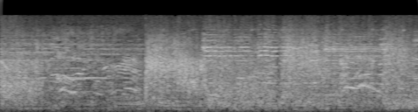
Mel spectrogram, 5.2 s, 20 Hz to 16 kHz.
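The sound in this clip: Gunfire from the 1981 film Pinball Summer, a loud, dense burst of shots blended into a continuous clattering roar with no clearly separate reports.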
